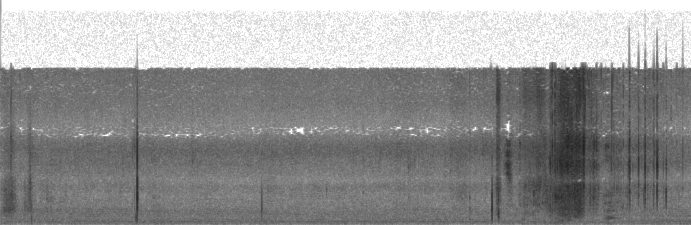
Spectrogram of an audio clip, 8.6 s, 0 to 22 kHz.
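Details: Honey bees, workers and large drones, in a grounded swarm being captured in Chico, California, 2013: a low, even hum broken by occasional clicks and a brief loud rustling burst near the end.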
